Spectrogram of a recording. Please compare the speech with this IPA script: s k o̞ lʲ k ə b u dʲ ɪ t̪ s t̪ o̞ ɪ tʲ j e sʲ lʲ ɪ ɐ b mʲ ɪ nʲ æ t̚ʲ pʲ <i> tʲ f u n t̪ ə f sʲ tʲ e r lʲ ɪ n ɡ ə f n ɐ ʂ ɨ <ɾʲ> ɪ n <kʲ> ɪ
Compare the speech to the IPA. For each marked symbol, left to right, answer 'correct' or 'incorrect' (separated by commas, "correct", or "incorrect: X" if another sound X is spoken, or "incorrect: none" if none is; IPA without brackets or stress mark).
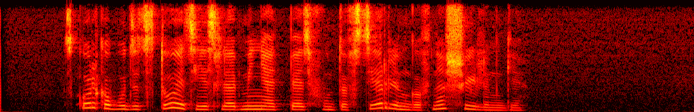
incorrect: æ, incorrect: lʲ, incorrect: ɡʲ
